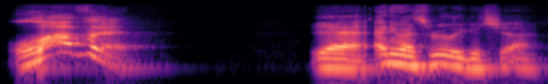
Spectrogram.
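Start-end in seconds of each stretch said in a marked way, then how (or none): 0.1-0.7 "Love it" jumped way up high in glee; gleeful squeal. Real, not acted. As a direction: squeal "Love it" in delight, much higher. Gleeful repeat after laugh.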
